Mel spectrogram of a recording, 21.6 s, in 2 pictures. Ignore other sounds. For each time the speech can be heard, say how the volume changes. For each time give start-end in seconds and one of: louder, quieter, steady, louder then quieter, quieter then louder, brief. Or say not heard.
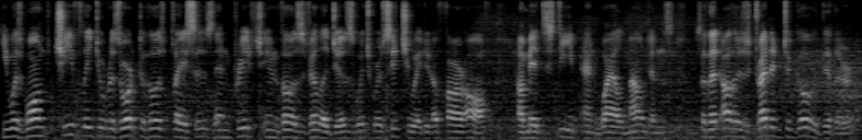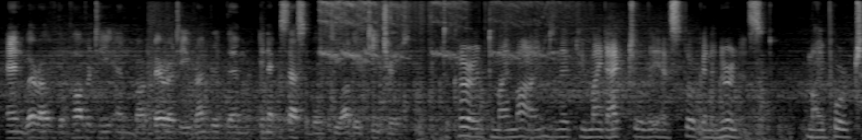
0.0-21.5 steady.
